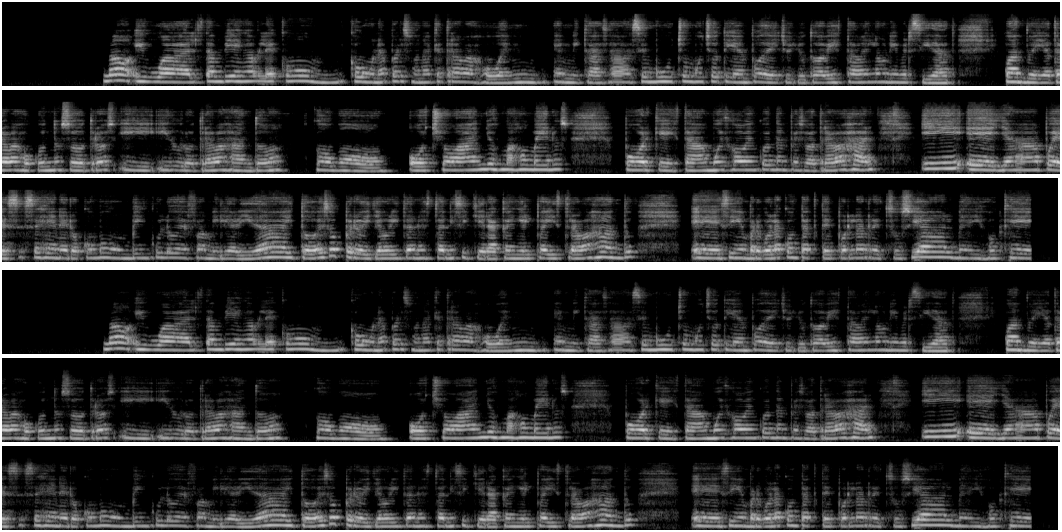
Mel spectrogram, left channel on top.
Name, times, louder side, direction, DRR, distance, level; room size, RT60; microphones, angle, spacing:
voice 1, 1.0-13.4 13.7-31.5, left 2 dB, 60° left, 7.2 m, -24 dB
head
